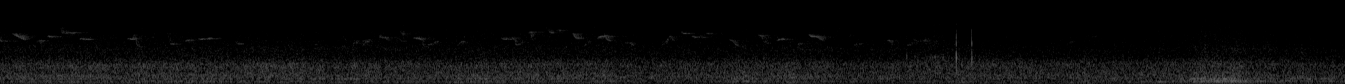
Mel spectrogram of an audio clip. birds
0:00.0 0:02.6, 0:03.2 0:09.9

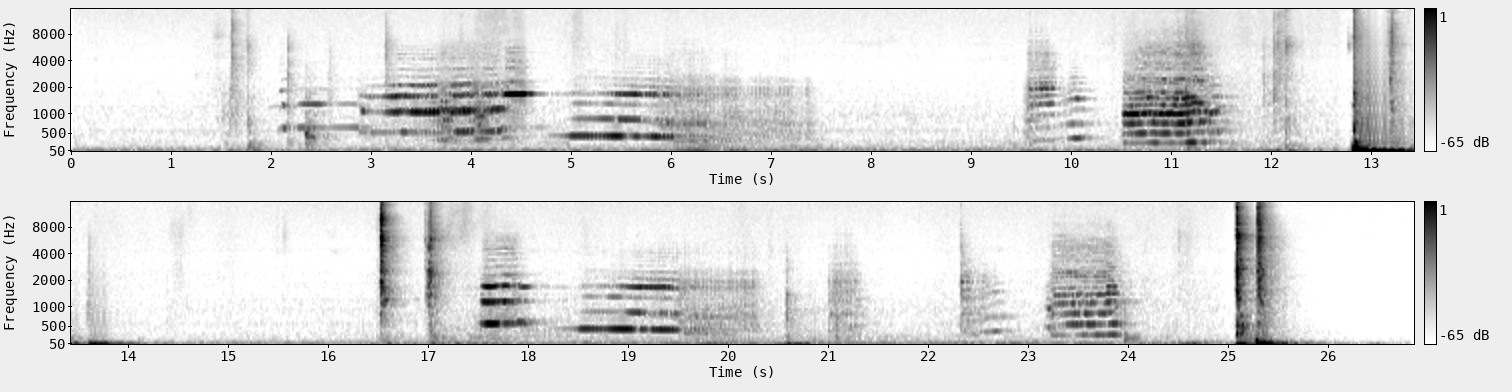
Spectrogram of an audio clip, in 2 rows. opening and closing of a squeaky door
0:01.5 0:07.6, 0:09.5 0:12.2, 0:16.6 0:21.5, 0:22.3 0:24.3, 0:25.1 0:25.7

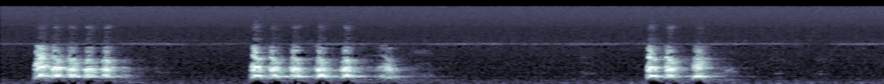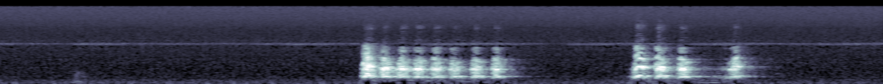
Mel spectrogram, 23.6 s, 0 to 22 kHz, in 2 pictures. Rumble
0:03.0 0:10.5

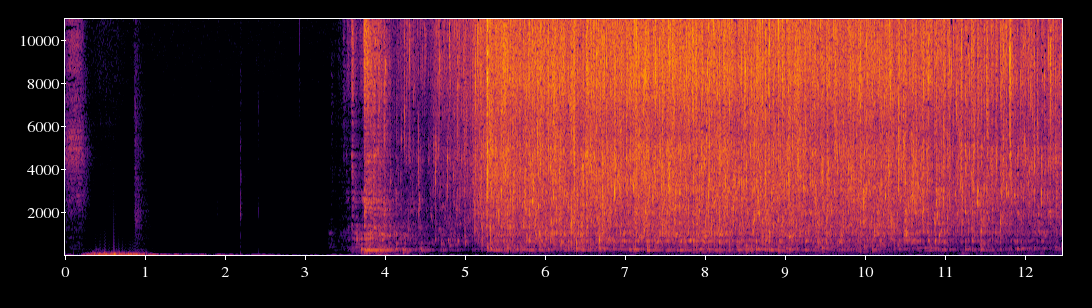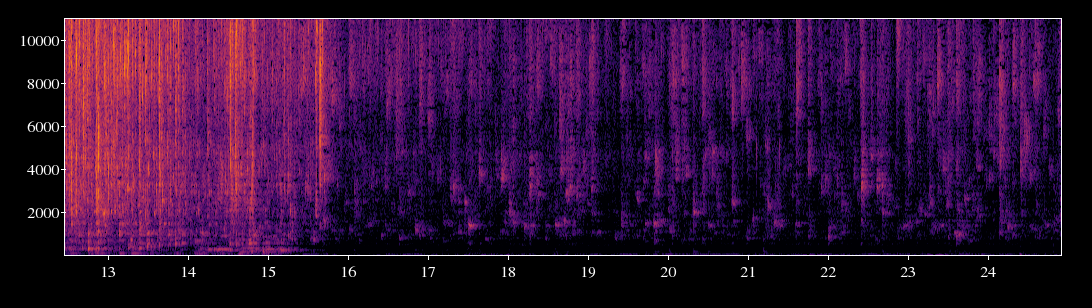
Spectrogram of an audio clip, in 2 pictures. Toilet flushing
0:03.3 0:15.9

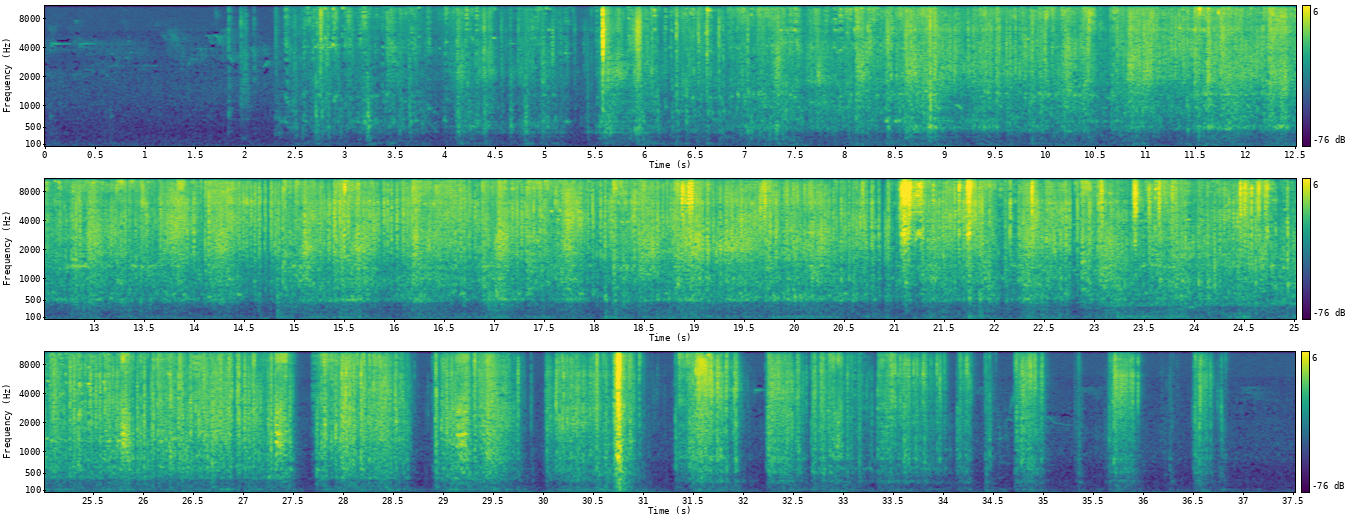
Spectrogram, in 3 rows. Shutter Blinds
0:02.3 0:31.0

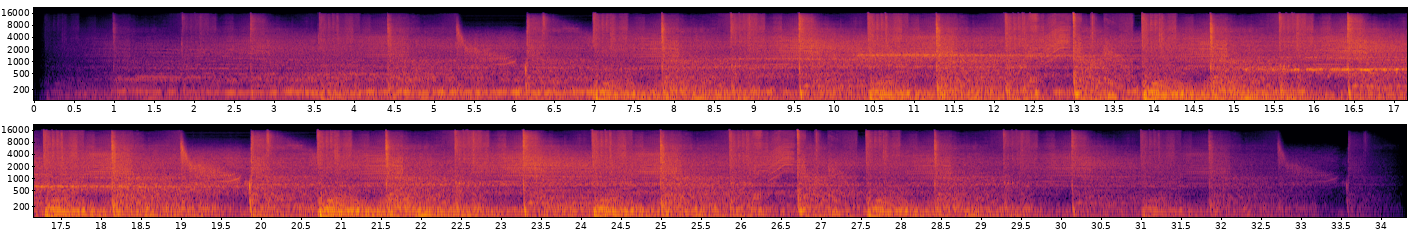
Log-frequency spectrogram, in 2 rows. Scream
0:08.8 0:20.6

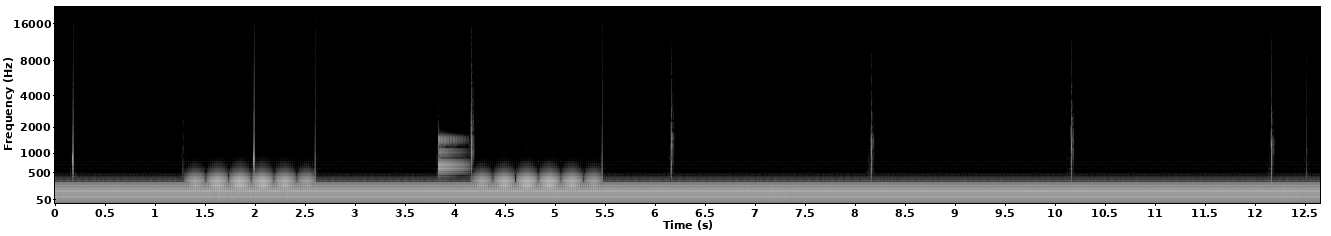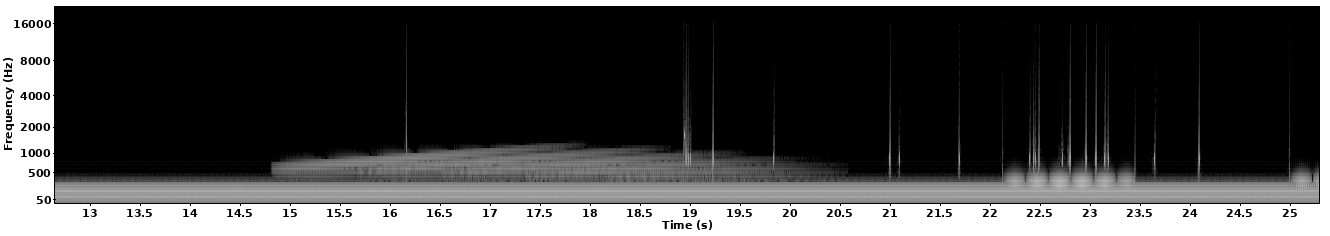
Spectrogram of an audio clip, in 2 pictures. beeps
0:22.2 0:23.6

